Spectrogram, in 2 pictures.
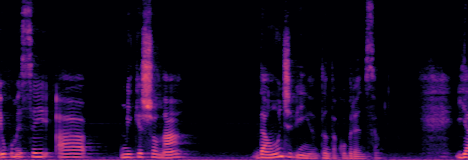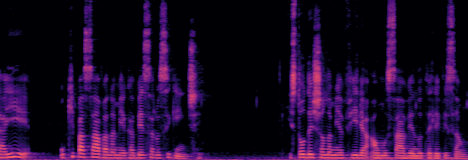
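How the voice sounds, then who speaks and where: Her intonation is lively and her pitch medium as this woman speaks fairly slowly. Long pauses come often. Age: 30s. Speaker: podcast host. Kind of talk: solo podcast monologue.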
